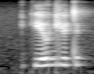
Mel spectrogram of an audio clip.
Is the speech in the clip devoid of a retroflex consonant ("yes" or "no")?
yes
